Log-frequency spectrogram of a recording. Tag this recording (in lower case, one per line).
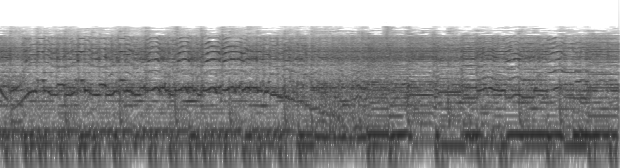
bass guitar
strum
musical instrument
plucked string instrument
acoustic guitar
guitar
music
